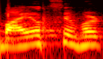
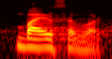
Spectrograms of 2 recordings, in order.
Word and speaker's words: Biot: fast so fine so there is something called biot law so I don't know the actual pronunciation he was a France France guy he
